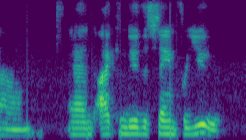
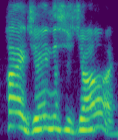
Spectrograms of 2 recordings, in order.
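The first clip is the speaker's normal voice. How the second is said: higher, louder, lively phone greeting; energetic standing-up delivery; 6 semitones higher, 4 dB louder than usual. Shown as a demonstration. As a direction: say it like you're on your feet and moving. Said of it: "that helps put emotion into your voice".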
